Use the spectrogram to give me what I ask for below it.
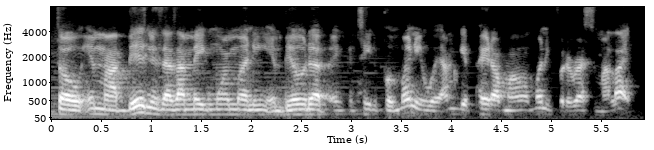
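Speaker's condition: No condition

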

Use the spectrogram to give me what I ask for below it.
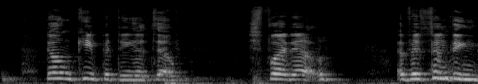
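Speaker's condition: Cerebral palsy; no wheelchair use

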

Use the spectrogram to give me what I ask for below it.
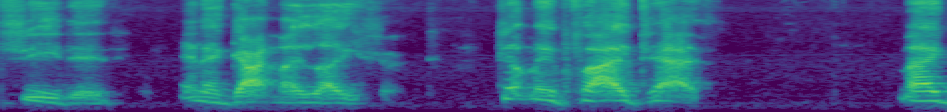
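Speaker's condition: Cerebral palsy; permanent, wobbly gait, frequent falls; described as drooly and funny, once judged too poor for teaching, mistaken for drunk

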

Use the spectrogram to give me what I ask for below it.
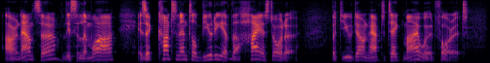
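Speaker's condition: No condition

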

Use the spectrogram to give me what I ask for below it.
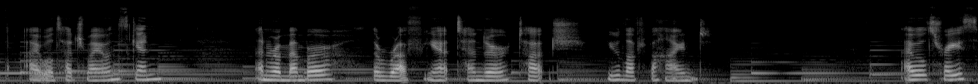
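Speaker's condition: No condition

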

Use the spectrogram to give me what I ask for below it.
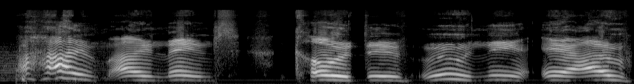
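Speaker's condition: Cerebral palsy

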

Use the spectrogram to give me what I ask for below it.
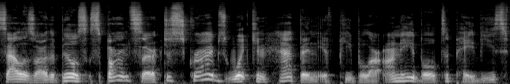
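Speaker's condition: No condition

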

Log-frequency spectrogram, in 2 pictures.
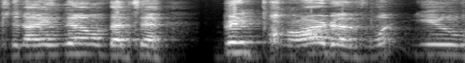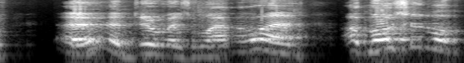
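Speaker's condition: Cerebral palsy; congenital, present since birth

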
